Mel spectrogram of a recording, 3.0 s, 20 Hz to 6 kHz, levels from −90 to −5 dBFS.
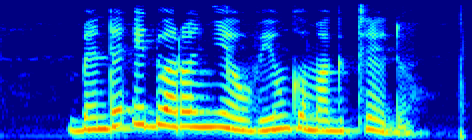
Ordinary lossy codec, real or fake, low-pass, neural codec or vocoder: none; real; 5.4 kHz; none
